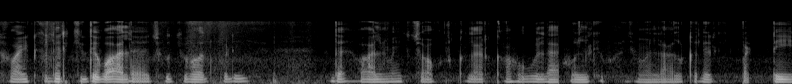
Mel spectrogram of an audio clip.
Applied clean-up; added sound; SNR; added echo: none; none; none; none.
